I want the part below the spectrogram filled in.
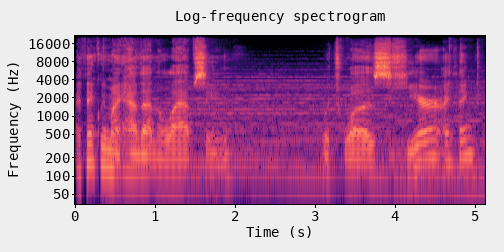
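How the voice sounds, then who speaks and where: A man's voice: fairly low pitch, big pitch swings, slow, music in the background. A man giving casual gameplay commentary, thinking aloud in a hesitant, self-questioning way as he works through a puzzle game. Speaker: video game playthrough host.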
